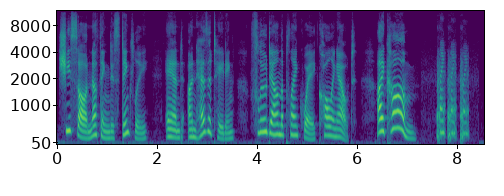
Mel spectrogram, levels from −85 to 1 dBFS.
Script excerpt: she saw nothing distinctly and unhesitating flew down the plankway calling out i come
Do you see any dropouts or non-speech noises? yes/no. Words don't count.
yes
